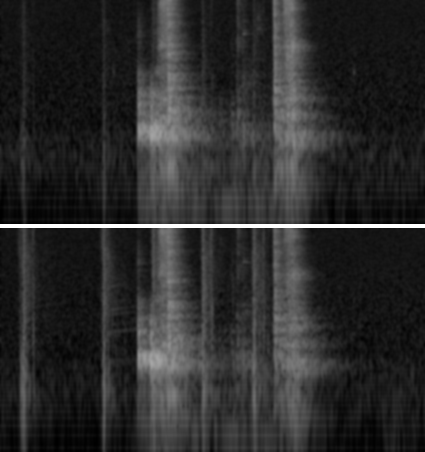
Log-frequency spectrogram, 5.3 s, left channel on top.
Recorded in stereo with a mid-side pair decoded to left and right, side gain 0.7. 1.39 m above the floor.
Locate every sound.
1.7 s keys jangling: 10° right, 1.5 m; by 3.8 s 55° left, 0.7 m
